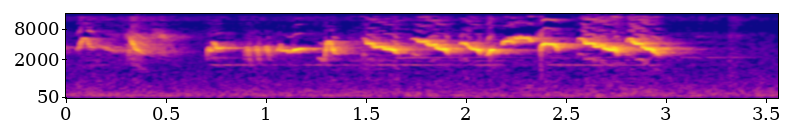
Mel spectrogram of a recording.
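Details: White-eye singing a rapid, continuous twittering warble of high, bright slurred notes, tumbling up and down in quick succession for about three seconds.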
